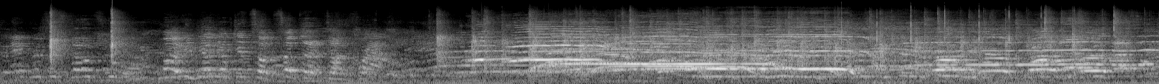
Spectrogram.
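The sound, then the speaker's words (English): Crowd at a live wrestling match clapping and cheering, scattered bursts at first, then swelling into sustained, voiced chanting that holds loud before easing back toward more broken clapping. “Crowd's chanting about they already got hot dogs.”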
